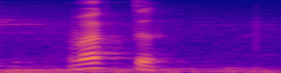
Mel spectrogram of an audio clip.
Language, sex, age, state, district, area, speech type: Sindhi, female, 60+, Delhi, South Delhi, urban, read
